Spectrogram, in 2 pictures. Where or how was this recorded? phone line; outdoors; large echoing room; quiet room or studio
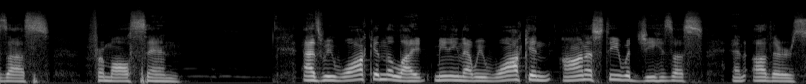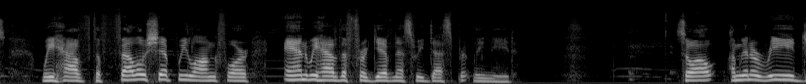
large echoing room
